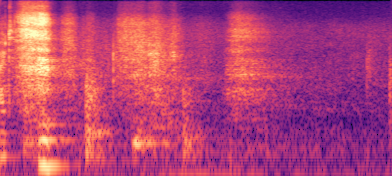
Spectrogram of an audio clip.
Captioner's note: chuckles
